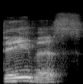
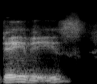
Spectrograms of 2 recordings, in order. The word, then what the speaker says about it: Davies: about his name so davis is davis not davies um even though it's spelled that way that's a welsh thing um he has publications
